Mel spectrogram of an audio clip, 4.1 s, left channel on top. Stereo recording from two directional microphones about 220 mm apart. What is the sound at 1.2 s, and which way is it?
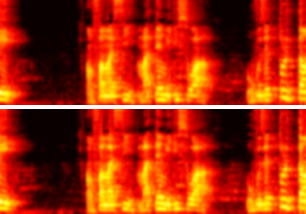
Speech, 5° right (ahead or behind).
